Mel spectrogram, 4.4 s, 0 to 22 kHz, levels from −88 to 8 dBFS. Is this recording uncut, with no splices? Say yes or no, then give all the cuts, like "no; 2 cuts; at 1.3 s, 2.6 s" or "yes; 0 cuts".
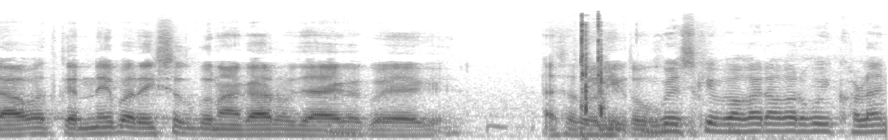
no; 1 cut; at 3.0 s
